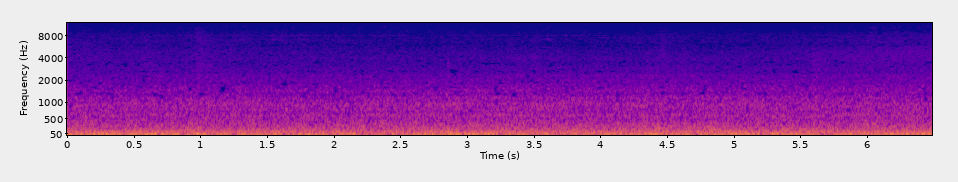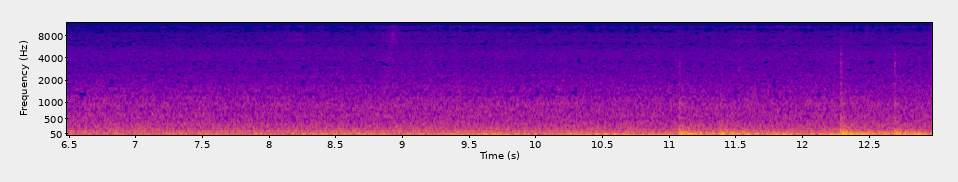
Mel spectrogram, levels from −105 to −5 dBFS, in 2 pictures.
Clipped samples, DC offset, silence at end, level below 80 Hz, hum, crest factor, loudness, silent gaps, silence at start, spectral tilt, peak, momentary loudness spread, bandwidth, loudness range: under 0.1%; under 0.1%; 0 s; -40 dBFS; none; 22 dB; -46 LUFS; none; 0 s; -8 dB/octave; -16 dBFS; 10 LU; 5.4 kHz; 7 LU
